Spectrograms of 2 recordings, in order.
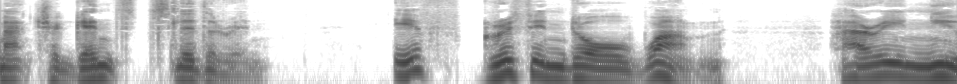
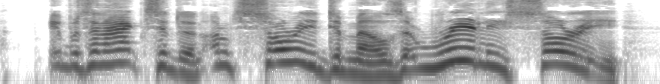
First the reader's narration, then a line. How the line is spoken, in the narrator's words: Ron shouted after her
